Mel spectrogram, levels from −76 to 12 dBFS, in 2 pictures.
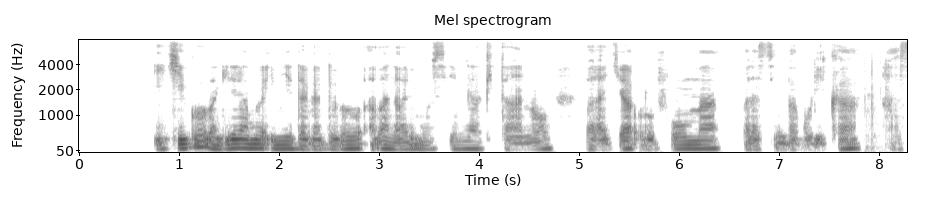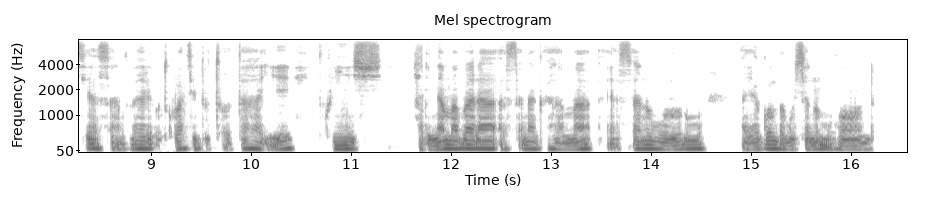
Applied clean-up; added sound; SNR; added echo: neural mask model DeepFilterNet 3.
